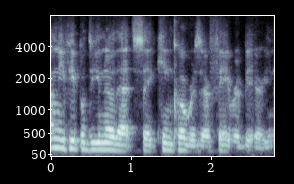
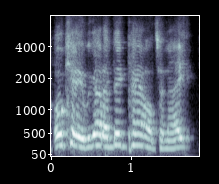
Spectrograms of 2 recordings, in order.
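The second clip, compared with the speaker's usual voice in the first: higher-pitched mock irritation; Eric getting angry; 5 semitones higher, 4 dB louder than usual. Host addressing a big panel, mock angry. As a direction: imitate a host getting worked up. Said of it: "Eric was getting so angry".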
